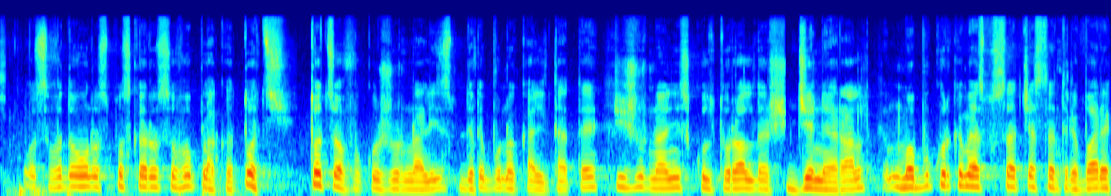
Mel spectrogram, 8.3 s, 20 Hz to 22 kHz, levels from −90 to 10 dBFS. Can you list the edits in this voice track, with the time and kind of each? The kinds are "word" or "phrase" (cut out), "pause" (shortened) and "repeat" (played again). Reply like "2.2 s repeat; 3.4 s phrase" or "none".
3.6 s word; 4.6 s word; 5.9 s word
